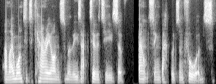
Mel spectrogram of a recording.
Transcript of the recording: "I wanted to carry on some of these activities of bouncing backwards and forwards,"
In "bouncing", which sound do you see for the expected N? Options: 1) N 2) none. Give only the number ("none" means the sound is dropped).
1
